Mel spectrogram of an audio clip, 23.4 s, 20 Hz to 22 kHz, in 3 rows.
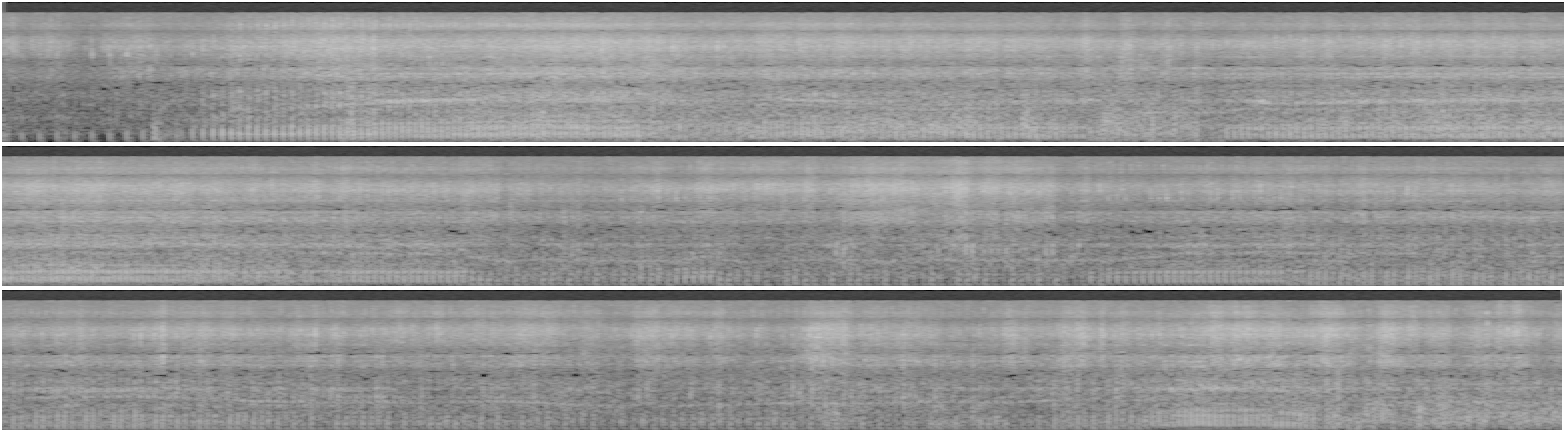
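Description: Yamaha XTZ125's single-cylinder four-stroke engine running under throttle on a trail ride. It gets louder about a second in, stays loud for several seconds, then eases off, and swells briefly again near the end.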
